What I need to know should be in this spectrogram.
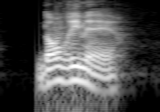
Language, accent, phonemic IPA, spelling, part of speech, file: French, France, /dɑ̃.dʁi.mɛʁ/, dendrimère, noun, LL-Q150 (fra)-dendrimère.wav
- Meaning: dendrimer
